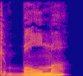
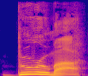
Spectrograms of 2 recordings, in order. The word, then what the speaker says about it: Bulma: And then like Bulma, maybe. – No, it's pronounced Buruma.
